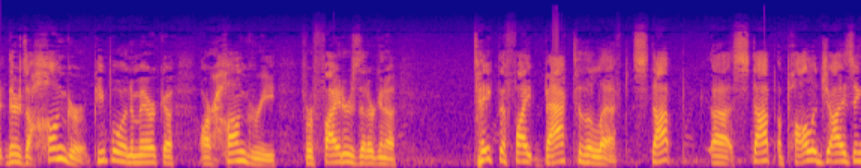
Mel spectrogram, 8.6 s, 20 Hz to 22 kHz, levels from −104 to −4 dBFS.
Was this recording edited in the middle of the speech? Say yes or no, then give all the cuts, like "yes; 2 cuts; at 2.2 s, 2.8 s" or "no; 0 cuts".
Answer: no; 0 cuts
